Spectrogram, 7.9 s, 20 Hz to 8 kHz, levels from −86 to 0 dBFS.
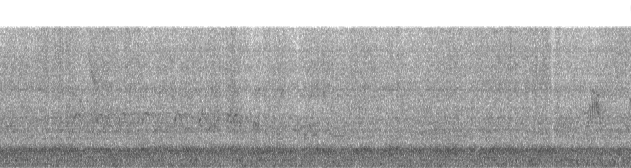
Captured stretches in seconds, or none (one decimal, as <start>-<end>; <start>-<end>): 0.5-2.4; 2.8-3.9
